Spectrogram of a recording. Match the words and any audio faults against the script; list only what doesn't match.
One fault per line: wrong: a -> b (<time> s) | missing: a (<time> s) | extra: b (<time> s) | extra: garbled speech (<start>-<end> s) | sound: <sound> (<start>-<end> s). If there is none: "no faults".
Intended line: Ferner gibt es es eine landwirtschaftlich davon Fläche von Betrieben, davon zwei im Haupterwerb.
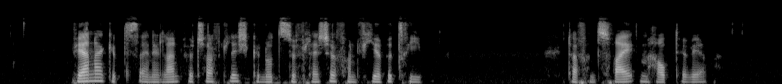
missing: es (1.4 s)
wrong: davon -> genutzte (2.5 s)
extra: vier (3.6 s)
